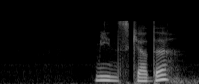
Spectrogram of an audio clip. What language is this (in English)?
Swedish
